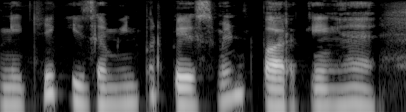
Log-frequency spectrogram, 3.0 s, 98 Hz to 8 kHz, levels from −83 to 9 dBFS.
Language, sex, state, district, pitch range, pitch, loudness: Hindi, male, Jharkhand, Ranchi, 125-145 Hz, 130 Hz, -22 LUFS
